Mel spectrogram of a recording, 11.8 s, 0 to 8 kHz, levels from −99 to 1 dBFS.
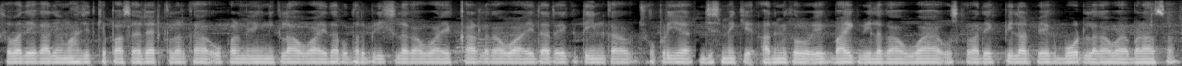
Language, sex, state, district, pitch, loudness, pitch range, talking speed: Hindi, male, Bihar, Purnia, 115 Hz, -22 LUFS, 110-115 Hz, 285 wpm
